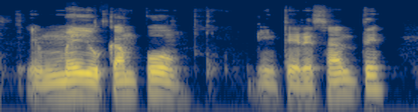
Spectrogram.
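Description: At a fairly slow pace, a man speaks in a dry, close sound with no echo. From Jalisco, Mexico (Autlán de la Grana). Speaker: football fan commentator. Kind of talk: casual chat.

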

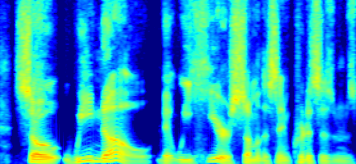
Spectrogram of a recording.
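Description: A man with an American accent speaks at a moderate pace in a fairly low voice, his animated tone marked by very wide pitch swings, recorded with a dry, close sound and no echo. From Texas. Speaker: co-host. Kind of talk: casual chat. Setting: live online stream. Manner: animated, joking.

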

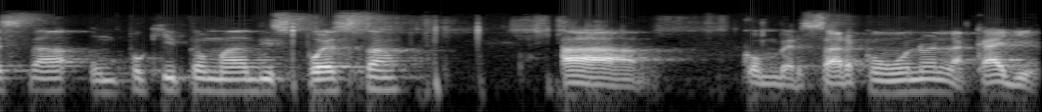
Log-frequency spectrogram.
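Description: A man talks at a medium pitch and a fairly slow pace. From Costa Rica. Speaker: musician. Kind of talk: casual chat.

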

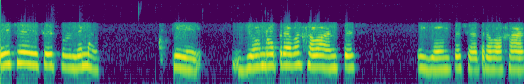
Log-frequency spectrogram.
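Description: Her high-pitched voice moves at a fairly slow pace with long, frequent pauses, as the woman keeps her loudness very even and her intonation fairly even. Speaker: caller. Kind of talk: phone call advice. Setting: phone call. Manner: hesitant. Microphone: too far from the phone.

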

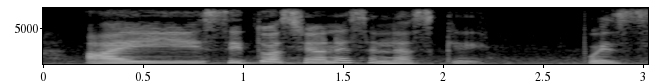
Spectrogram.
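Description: With a fairly high pitch, a woman speaks at a very slow pace. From another Latin American country. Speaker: doula. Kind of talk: casual chat. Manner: halting, repeats words.

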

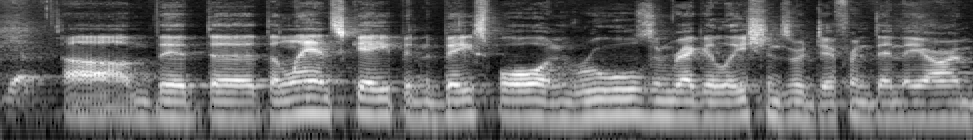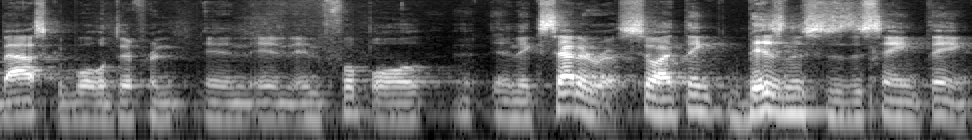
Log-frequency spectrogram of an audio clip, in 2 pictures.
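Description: A man with an American accent, fairly low-pitched, at a fairly quick pace with hardly any pauses, fairly even intonation, audible room echo and noticeable background noise. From New York City, Brooklyn. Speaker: sales executive and entrepreneur. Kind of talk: interview.

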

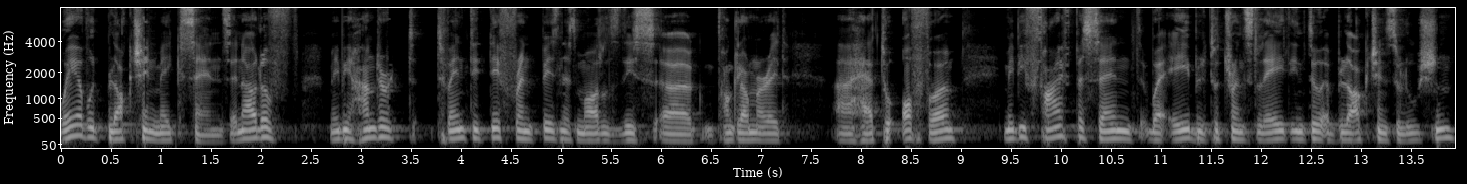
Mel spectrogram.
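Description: A man speaks with a German accent at medium pitch and a fairly slow pace, on a very clean recording with a silent background. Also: ordinary pitch variation. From Austria. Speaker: tech company founder. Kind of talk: panel discussion.

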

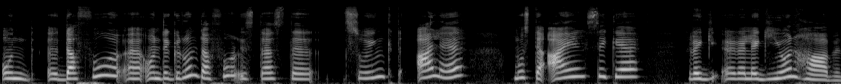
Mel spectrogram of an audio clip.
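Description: A woman with a high pitch speaks at a very slow pace with lively intonation. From Iran. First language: Persian (speaking German). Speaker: trainee dental assistant. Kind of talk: interview. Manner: halting.

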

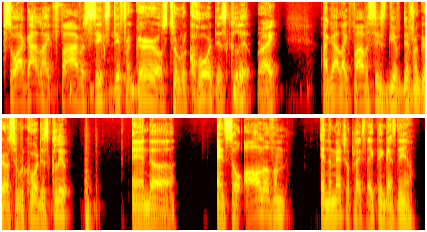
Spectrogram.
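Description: This is a man talking with vocal fry. He keeps a moderate pace. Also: medium pitch for a man, ordinary pitch variation. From Louisiana (Baton Rouge). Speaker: radio DJ. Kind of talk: casual chat. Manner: animated.

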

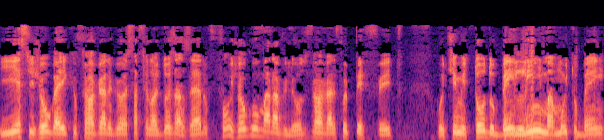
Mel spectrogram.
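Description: At a fairly quick pace, a man with an ordinary speaking voice and a medium pitch that varies in an ordinary way is heard in a dry, close sound with no echo. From Feira de Santana, Bahia, Brazil. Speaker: retired footballer. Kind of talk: interview.

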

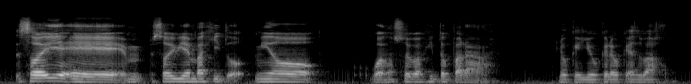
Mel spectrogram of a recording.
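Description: Speaking very slowly in a flat monotone, a man with a Peruvian accent holds a medium pitch. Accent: Peruvian Spanish (Lima). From Peru, Lima. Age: 20s. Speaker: motocross racer and podcast host. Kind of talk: casual livestream chat reading viewer comments. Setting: Facebook live stream recorded as podcast, home microphone.

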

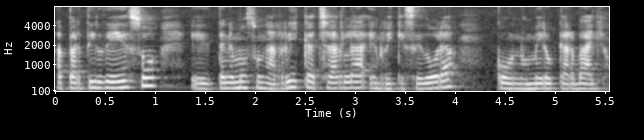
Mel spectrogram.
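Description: A somewhat breathy woman's voice at medium pitch, fairly slow pace, ordinary pitch variation. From Bolivia. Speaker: podcast host. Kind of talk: interview.

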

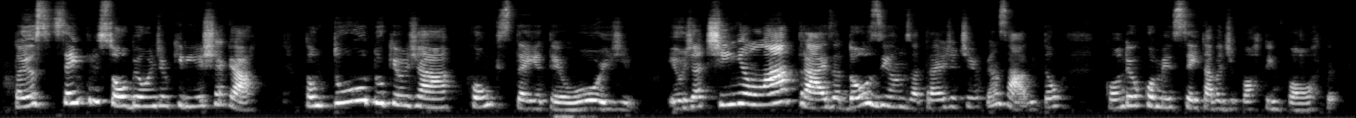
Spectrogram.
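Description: A woman's high voice moves in very wide pitch swings and big swings in loudness at a fairly slow pace. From Brazil, Barra Mansa (Rio de Janeiro state). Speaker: entrepreneur and beautician. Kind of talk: podcast interview.

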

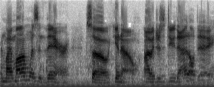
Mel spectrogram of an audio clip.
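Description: Speaking at a fairly slow pace with an American accent, a man with a fairly low pitch makes very wide pitch swings amid noticeable background noise. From Kansas. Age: 20s. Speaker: aspiring comedian. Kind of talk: casual chat.

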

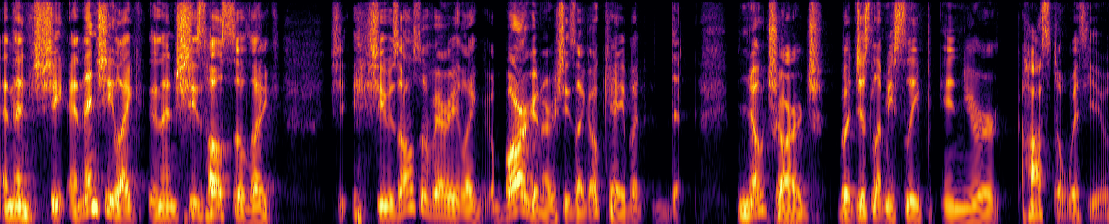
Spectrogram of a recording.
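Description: A man talks with an American accent at a moderate pace. His medium-pitched voice has a bright, sharp tone and lively intonation. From US Midwest (St. Louis). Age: 40s. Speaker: comedian. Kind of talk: casual chat.

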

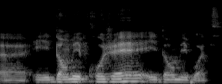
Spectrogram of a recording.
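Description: At a moderate pace, a man with an ordinary speaking voice talks at a medium pitch with fairly even intonation. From France, Lyon. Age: 20s. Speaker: entrepreneur. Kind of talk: casual interview.

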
